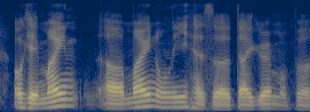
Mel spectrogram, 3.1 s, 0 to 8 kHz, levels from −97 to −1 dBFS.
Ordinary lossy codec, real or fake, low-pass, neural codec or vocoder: none; real; 7.2 kHz; none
